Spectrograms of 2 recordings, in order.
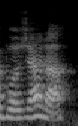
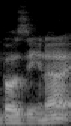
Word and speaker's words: Bojana: I mean, as long as you say it like that and don't butcher it, because the reason my mother changed her name was primarily because people kept saying Bozina, and she essentially flipped a table.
